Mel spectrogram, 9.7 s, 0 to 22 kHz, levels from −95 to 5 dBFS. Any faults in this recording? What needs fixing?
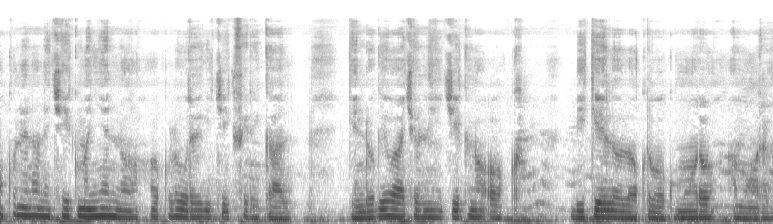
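Low-delay AAC compression runs through the whole clip. The speech sounds rough and grainy, with noise filling the gaps between pitch harmonics and nothing above 15.6 kHz. This damage is plainly audible and is likely caused by AAC-ELD, whose short frames resolve harmonics poorly and spend bits inefficiently. The degree of grain points to a bitrate of about 32 kbps, too low for clean speech with this codec. To prevent it, raise the AAC-ELD bitrate or record the source with a higher-quality codec.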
